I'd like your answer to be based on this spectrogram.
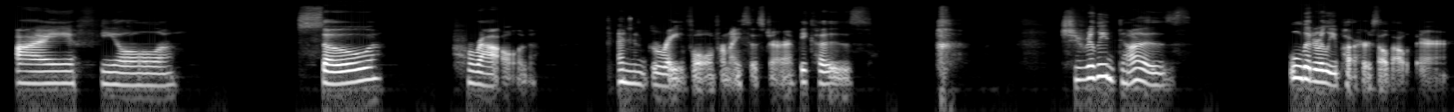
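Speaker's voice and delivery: choked-up, emotional, close to tears. Speaking on the internet about her sister, getting emotional. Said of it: "I'm getting emotional".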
